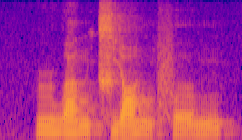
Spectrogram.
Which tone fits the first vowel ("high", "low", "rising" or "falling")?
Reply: high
